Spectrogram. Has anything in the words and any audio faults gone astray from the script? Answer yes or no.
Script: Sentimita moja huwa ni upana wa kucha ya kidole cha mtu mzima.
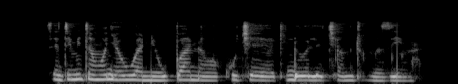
no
